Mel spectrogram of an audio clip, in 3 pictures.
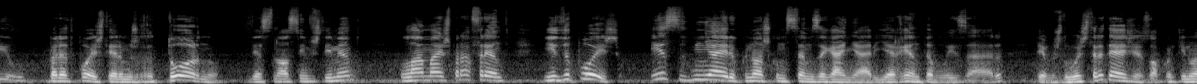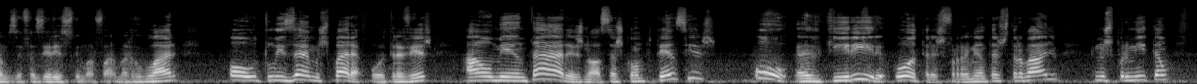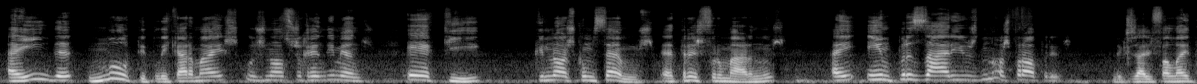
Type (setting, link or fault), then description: setting, inside a vehicle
